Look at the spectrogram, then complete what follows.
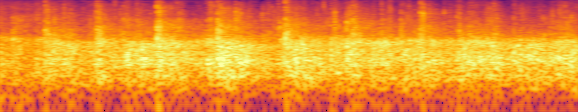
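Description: A steady wash of applause from an audience in a church audience's hall, many hands clapping at once in a dense, crackling texture that holds at an even, moderate level for its whole length with no voices.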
